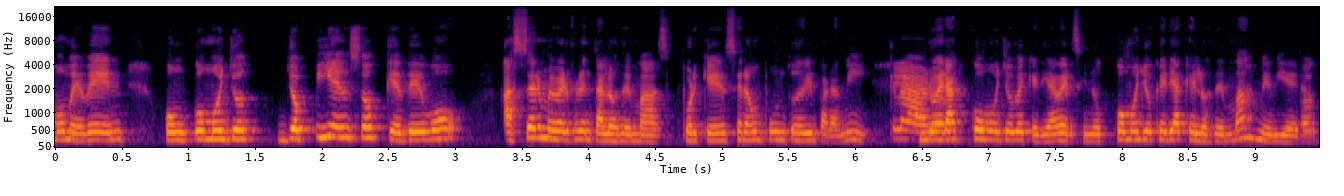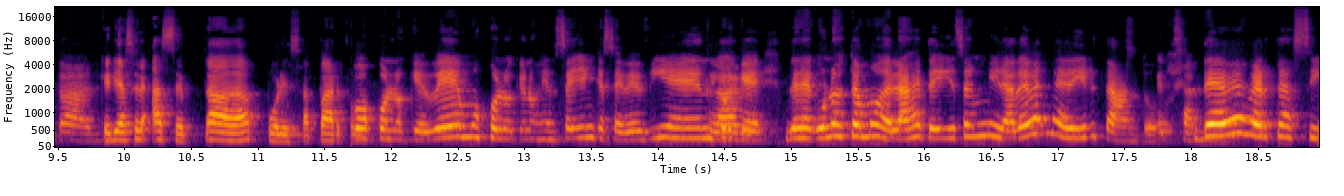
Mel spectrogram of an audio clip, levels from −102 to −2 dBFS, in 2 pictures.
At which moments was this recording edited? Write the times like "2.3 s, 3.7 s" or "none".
11.7 s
